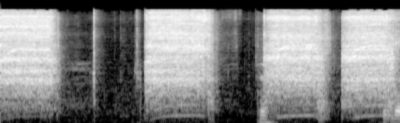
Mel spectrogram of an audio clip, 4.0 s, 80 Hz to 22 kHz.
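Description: Hilti 14.4 V cordless drill-driver running unloaded in four short bursts of about half a second each. The motor's pitch rises as it spins up and falls as the trigger is released. It is being powered from a Makita slide-in battery through a conversion adapter.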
